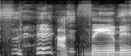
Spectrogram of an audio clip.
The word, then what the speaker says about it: salmon: Pink, You know you don't pronounce the L in it. salmon, Sam. Salmon.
